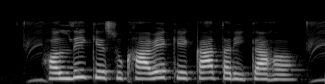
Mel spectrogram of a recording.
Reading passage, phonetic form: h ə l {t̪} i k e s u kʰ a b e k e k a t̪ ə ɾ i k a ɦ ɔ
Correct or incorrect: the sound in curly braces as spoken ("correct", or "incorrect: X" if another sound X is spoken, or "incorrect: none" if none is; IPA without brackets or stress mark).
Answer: incorrect: d̪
